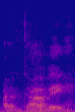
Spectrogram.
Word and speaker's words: agave: The agave, that's how you pronounce it.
